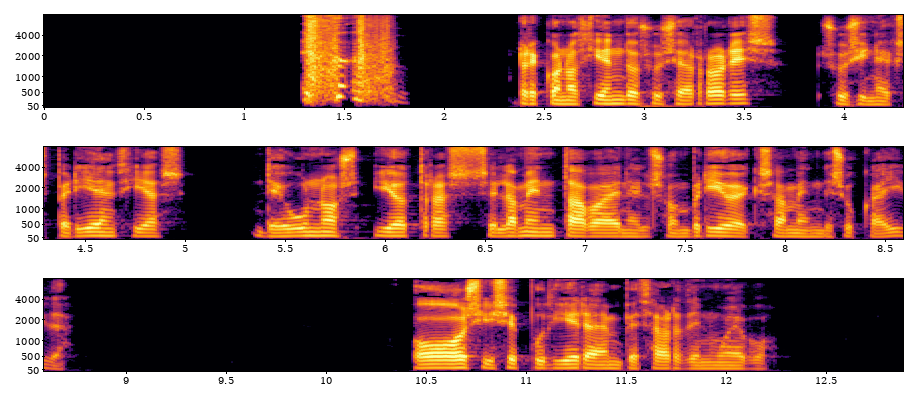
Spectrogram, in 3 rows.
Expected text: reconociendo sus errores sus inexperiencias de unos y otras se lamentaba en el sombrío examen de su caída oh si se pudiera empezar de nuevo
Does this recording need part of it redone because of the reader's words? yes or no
no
